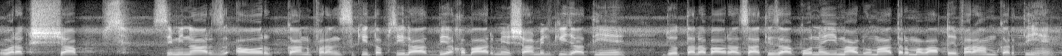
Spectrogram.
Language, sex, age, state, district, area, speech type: Urdu, male, 18-30, Uttar Pradesh, Saharanpur, urban, spontaneous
